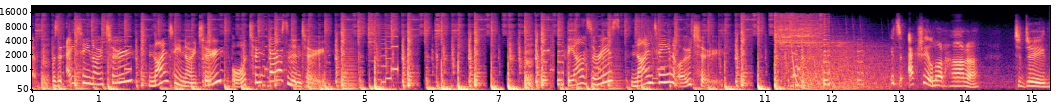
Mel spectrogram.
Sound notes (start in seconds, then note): none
